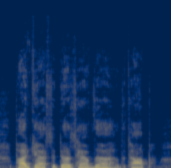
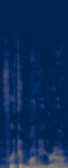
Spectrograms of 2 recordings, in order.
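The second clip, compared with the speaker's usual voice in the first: normal talking voice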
